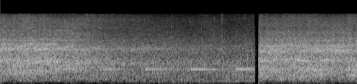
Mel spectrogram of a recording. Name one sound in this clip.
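A railway crossing bell rings in steady pulses.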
